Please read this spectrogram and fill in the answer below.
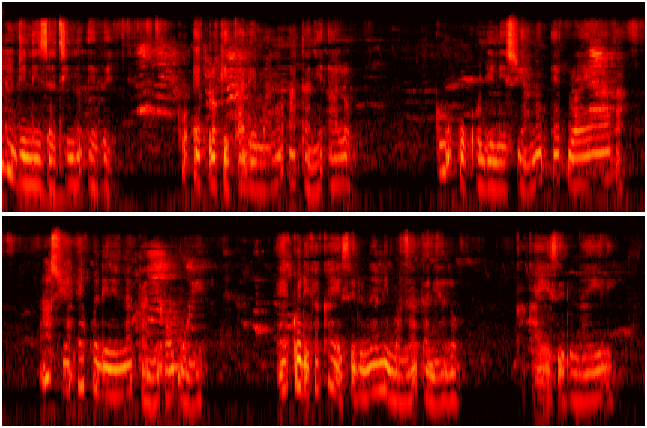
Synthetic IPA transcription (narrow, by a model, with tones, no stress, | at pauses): a˦lɛ˨dɪ˨ne˨za˨t̪ʰi˨nɔ̃˨ʔɛ˨vɛ˨ | kʊ˦ʔɛ˨k͡plɔ˨˦kɪ˨ka˨dɪ˨mã˨nɔ̃˦ʔa˦t̪a˨nɪ̃˨ʔa˨lɔ˦ | kʊ˦u˨kʰo˨ɖɪ˨ne˨su˨a˨nɔ̃˦ɛ˦k͡plɔ˦jɛ˦a˦va˨ | a˦su˨˦a˨ʔɛ˦kʷɛ˦dɪ˨nɪ̃˨nã˦t̪a˨nɪ̃˨ʔɔ˦mɔ̃˨lɛ˦ | ɛ˦kwɛ˦dɪ˨ka˦ka˦jɛ˨sɛ˨dʊ˨nã˦li˦mã˨nã˦t̪a˨nɪ̃˨a˨lɔ˦ | ka˦ka̰˦jɛ̰˨sɛ˨dʊ˨nã˨je˦lɪ˦˨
